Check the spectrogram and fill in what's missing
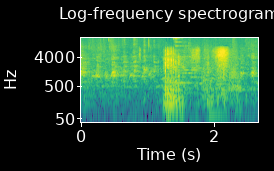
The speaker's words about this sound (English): I hear a chicken. Can I go try and wrestle that while he's messing with the guards?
